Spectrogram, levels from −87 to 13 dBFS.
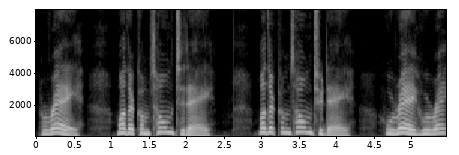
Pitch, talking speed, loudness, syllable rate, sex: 245 Hz, 145 wpm, -17 LUFS, 4.9 syllables/s, female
